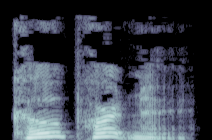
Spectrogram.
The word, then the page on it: copartner: British English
